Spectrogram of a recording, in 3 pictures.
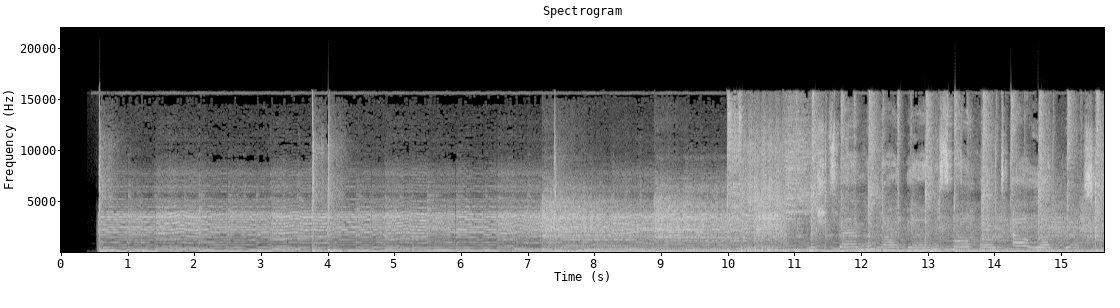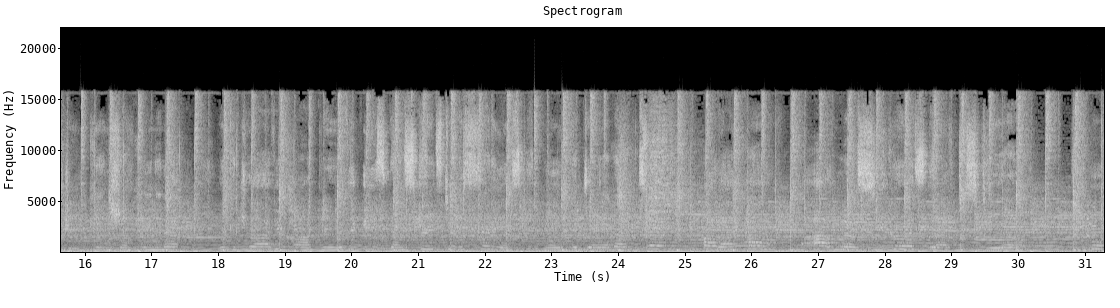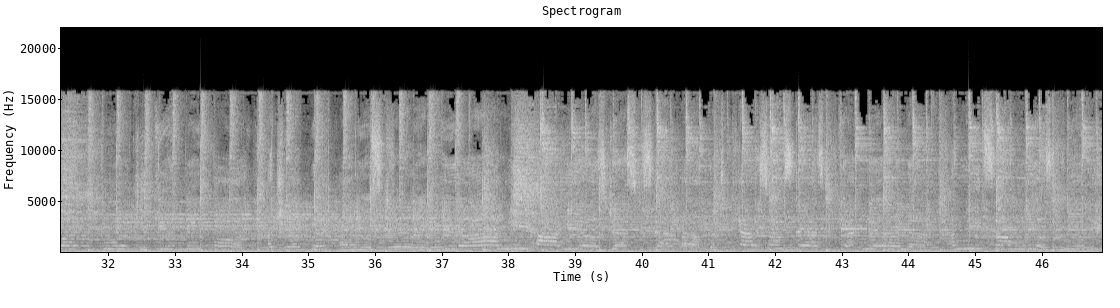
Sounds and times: Progressive rock: 0:00.5 - 0:46.9.

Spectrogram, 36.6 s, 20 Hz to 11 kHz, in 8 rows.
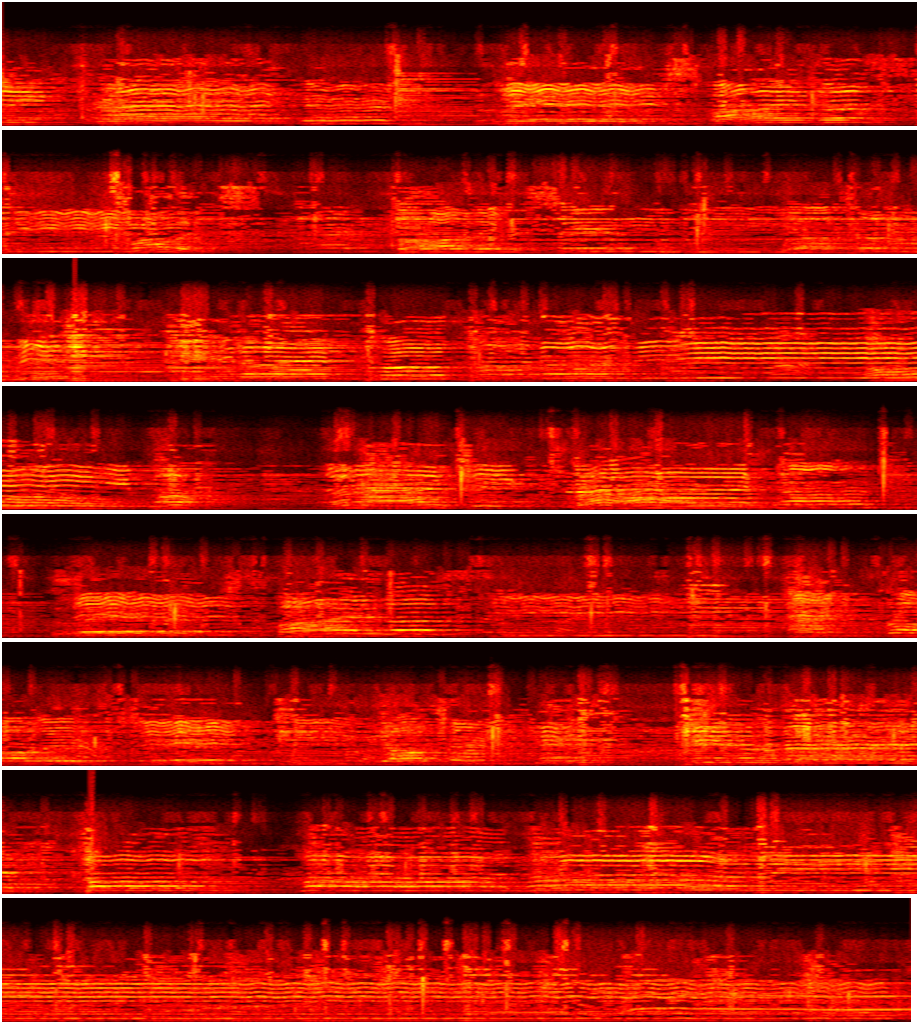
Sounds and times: Male singing: 0:00.0 - 0:36.5
Musical instrument: 0:00.0 - 0:36.5.

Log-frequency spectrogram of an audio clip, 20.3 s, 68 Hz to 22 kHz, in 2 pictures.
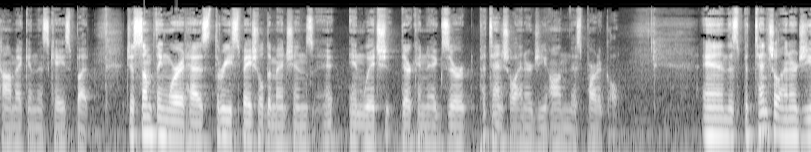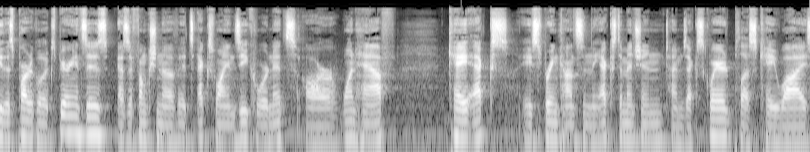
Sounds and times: Speech: 0:00.0 - 0:07.8, 0:08.8 - 0:15.1, 0:15.8 - 0:20.2.

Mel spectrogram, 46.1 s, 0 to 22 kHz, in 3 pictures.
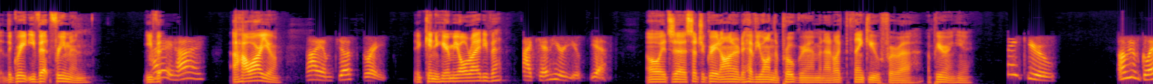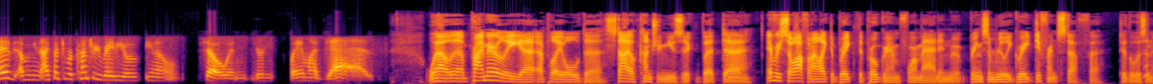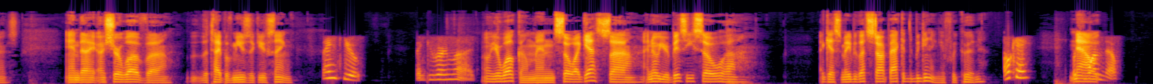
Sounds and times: Speech: 0:00.0 - 0:01.3, 0:02.0 - 0:08.1, 0:08.7 - 0:14.1, 0:15.0 - 0:31.0, 0:31.7 - 0:35.6, 0:36.4 - 0:40.8, 0:41.7 - 0:44.5, 0:45.1 - 0:45.7.

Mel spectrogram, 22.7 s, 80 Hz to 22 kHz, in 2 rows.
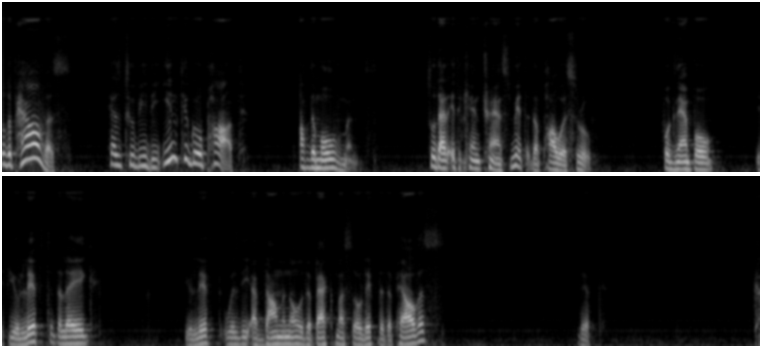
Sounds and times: Speech: 0:00.0 - 0:01.0, 0:01.6 - 0:03.7, 0:04.4 - 0:05.6, 0:06.4 - 0:08.9, 0:09.9 - 0:10.7, 0:11.3 - 0:12.8, 0:14.1 - 0:18.0, 0:20.0 - 0:20.4.

